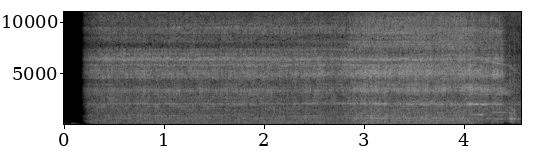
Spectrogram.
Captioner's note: power tool whizzing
